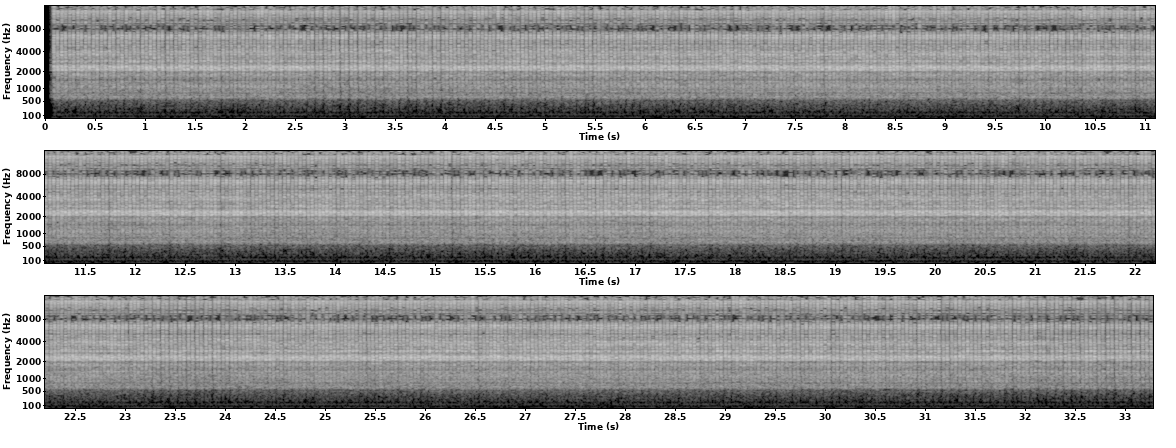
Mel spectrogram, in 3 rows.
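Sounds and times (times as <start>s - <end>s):
mechanical timer: 0.1s - 33.2s.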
